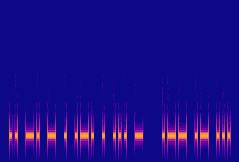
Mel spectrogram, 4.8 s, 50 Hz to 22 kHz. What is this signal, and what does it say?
Morse code, heard as a keyed tone, about 22 wpm, 700 Hz. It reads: INTEREST WAS
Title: Sentences from Top 1000 Words - Review Part 6 - 22wpm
